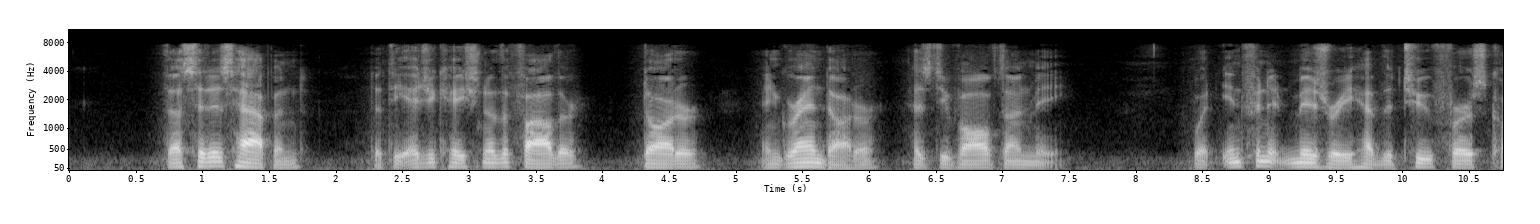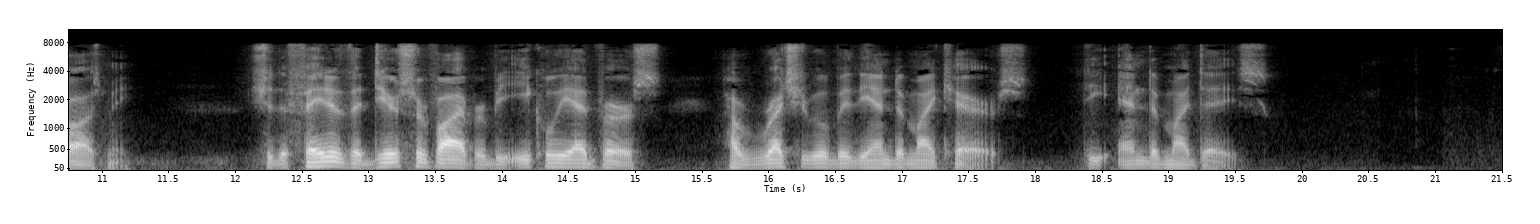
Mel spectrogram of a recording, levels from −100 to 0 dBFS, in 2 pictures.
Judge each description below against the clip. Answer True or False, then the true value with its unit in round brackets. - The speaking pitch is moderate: False (80 Hz)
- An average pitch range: True (3.1 semitones)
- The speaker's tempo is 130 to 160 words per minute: True (140 wpm)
